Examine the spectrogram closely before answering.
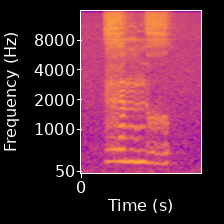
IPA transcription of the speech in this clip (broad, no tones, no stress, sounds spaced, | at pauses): ɦ œ ŋ n o̤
